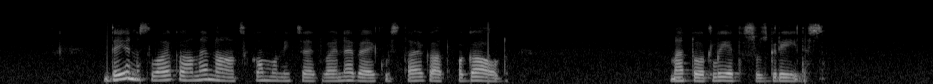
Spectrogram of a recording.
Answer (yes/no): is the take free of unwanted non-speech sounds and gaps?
yes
